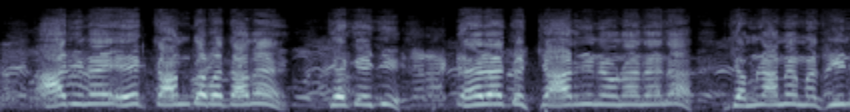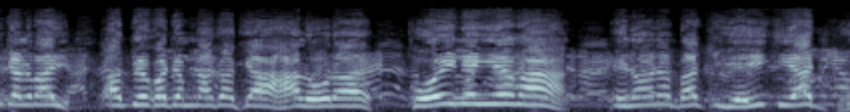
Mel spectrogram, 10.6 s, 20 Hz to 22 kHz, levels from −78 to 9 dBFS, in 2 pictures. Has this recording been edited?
no; 0 cuts

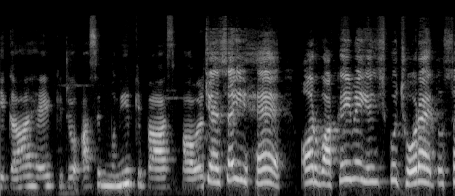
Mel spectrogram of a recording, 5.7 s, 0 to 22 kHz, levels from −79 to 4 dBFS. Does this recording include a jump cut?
yes; 1 cut; at 2.6 s

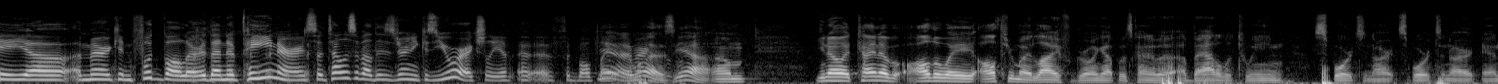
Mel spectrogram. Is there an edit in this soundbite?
no; 0 cuts

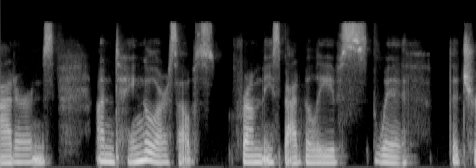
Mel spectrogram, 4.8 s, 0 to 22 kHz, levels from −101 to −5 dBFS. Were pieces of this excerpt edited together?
yes; 1 cut; at 3.7 s

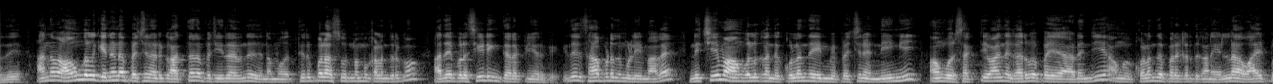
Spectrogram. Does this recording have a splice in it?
no; 0 cuts

